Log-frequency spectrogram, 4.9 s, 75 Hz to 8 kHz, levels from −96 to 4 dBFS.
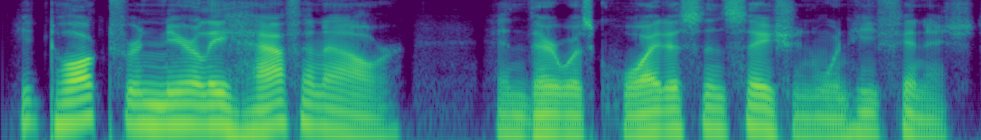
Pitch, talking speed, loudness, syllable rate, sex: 100 Hz, 195 wpm, -20 LUFS, 5.5 syllables/s, male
